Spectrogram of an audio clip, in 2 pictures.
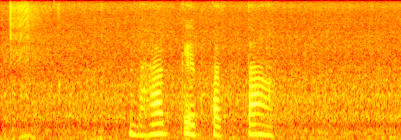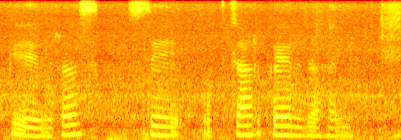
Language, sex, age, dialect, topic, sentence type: Magahi, male, 18-24, Central/Standard, agriculture, statement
